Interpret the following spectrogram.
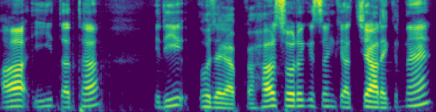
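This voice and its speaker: A man's voice: fairly high pitch, fairly even intonation, moderate pace, bright, forceful tone, smooth, no room sound, clean studio sound. A man teaching grammar online, repeating each question and answer and calling students "babu.". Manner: calls listeners "babu" affectionately. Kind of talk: online exam-prep lesson.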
